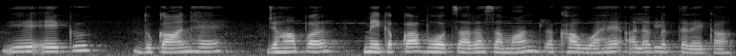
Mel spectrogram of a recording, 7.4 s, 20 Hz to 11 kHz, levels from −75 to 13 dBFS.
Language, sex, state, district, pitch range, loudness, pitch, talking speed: Hindi, female, Bihar, Katihar, 195-215 Hz, -16 LUFS, 205 Hz, 145 wpm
